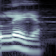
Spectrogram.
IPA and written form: leɪ̯ɐ (ensinamento)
